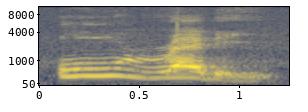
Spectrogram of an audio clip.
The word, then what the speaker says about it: already: AL se prononce O, comme un O long. Already.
